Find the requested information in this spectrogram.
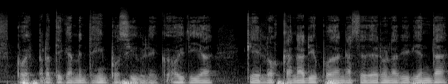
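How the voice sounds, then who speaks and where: Somewhat breathy and dark, mellow in tone, a man talks at a fairly quick pace with a very deep, low pitch and a flat, monotone delivery. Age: 70s. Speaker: environmental activist and geographer. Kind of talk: interview answer.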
